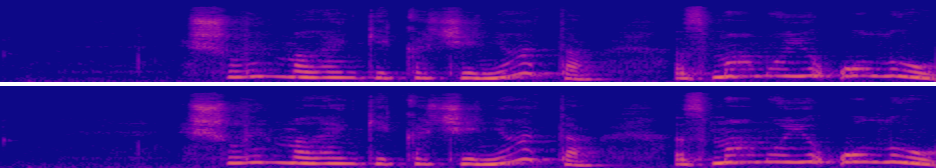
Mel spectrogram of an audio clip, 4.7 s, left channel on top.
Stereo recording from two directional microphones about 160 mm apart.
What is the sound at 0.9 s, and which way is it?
A woman's voice, 45° right (ahead or behind).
